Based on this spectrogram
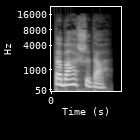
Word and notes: तबाहशुदा: Hindi

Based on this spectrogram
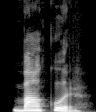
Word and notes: बाँकुर: Hindi

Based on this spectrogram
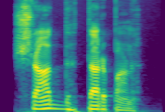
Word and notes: श्राद्धतर्पण: श्राद्ध-तर्पण

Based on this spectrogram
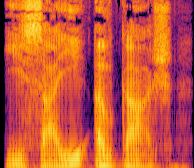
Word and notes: अवकाश: Hindi

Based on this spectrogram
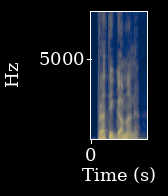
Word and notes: प्रतिगमन: Hindi

